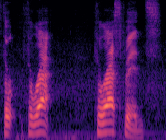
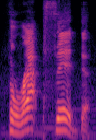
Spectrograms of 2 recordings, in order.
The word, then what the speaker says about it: therapsid: I always pronounce these things like theraspids, but no, it's therapsid. Theraspid. No, it's Therapsid. That P and S I always get mixed up.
